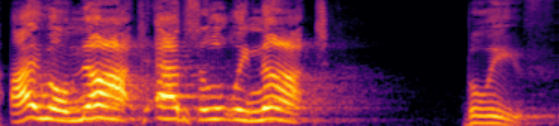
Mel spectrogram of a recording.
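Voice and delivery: shouted, high, punching not; preacher voicing Thomas's double negative, shouting; emphatic refusal. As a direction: bark the double no. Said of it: "He is emphatic".

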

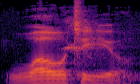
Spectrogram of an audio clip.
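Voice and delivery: slow, soft grave pronouncement; slow sorrowful woe, quietly pronounced; solemn lament. Retold or imitated. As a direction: say it low and slow, heavy with pity. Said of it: "And that's how he said it".

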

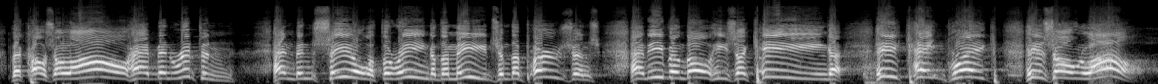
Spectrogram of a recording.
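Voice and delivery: high, urgent pulpit plea; impassioned preaching. Acted. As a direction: cry it out like a revival preacher. Preaches at full force.

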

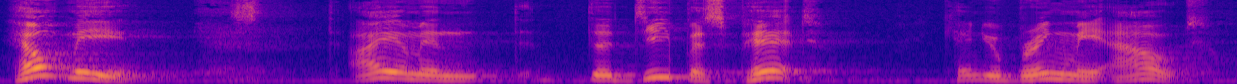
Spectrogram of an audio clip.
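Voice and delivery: loud, high cry fading to a plea; desperate psalmist crying out, easing off; screaming for help. Acted. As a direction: shout for rescue from the pit, then soften. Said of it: "just screaming out".

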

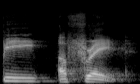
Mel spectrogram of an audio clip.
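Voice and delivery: rally the fearful people; Moses commanding. Retold or imitated. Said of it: "He says".

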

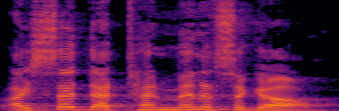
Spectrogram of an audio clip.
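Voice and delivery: exasperated wife. Retold or imitated. Wife scolding husband who ignored her, exasperated. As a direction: snap back as the annoyed wife. Wife annoyed, repeating herself.

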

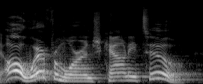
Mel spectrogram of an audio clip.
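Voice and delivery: high, loud imitated New York accent. Older women quizzing fellow New Yorkers, mimicked New York accent. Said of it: "a few older women, they were talking like this".

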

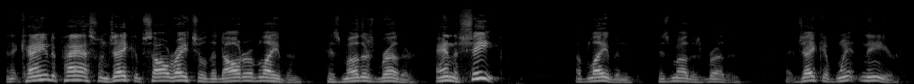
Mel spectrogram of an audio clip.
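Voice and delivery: booming pulpit reading of scripture; loud scripture reading. Acted. Preacher reading Genesis aloud to congregation, loud and proclaiming. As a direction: proclaim the verses to the whole church.

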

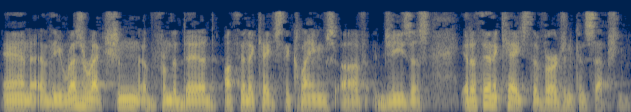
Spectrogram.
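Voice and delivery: ordinary talk

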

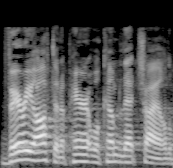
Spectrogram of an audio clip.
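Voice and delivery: ordinary talk, nothing marked

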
